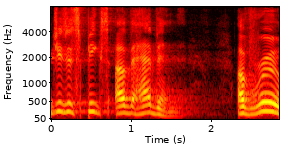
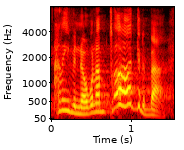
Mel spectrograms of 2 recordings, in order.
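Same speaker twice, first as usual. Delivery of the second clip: 1 Costello line; 4 semitones higher, 4 dB louder, much faster than usual. Retold or imitated. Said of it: "he goes".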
